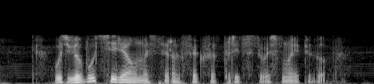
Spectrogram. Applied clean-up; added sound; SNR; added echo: neural separator model SepFormer WHAM!.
